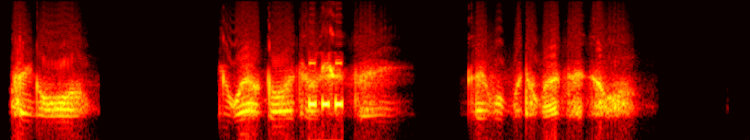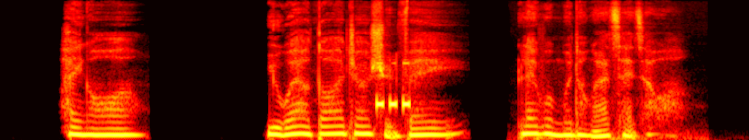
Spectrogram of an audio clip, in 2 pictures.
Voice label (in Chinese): 粤语旁白独白; 船票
